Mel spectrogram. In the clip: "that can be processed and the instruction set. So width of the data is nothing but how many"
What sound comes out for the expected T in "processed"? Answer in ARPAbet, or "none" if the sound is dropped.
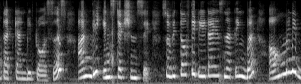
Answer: none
